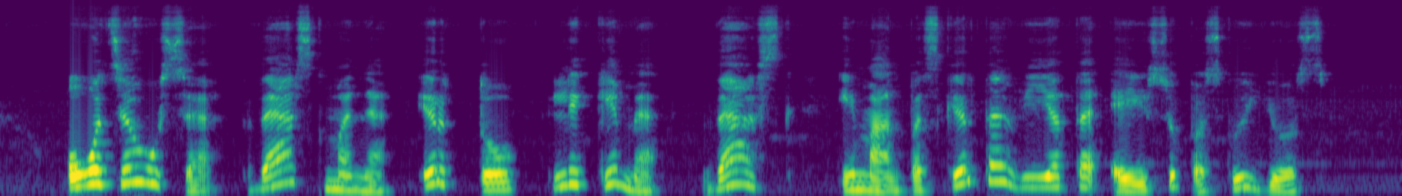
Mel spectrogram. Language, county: Lithuanian, Utena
